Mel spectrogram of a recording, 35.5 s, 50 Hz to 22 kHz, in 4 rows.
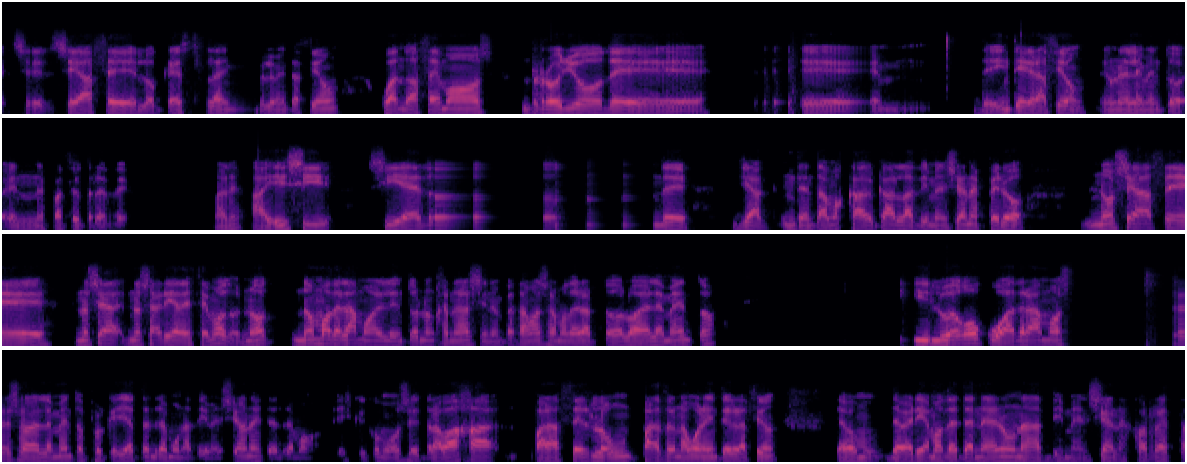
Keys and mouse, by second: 20.2 right click.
